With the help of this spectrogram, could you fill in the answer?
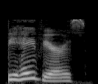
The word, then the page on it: behaviours: British English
